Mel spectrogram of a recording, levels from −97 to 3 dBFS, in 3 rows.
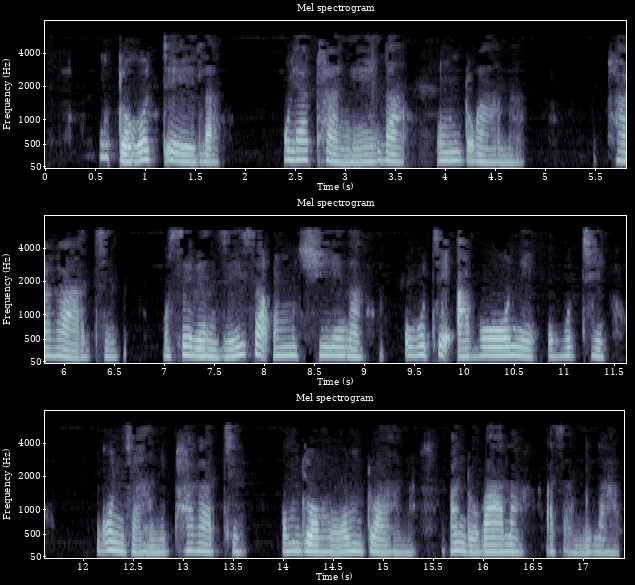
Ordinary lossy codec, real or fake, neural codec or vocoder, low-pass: MP3, 24 kbps; fake; vocoder, 22.05 kHz, 80 mel bands, HiFi-GAN; 7.2 kHz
